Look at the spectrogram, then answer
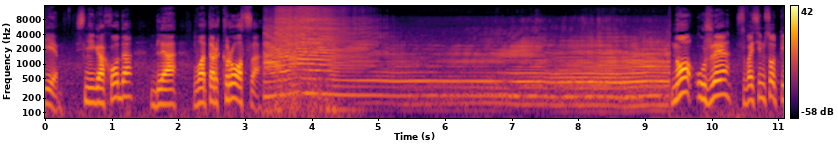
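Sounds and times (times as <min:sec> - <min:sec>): snowmobile engine at high revs: 0:03.3 - 0:09.4.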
